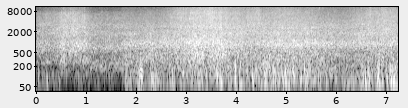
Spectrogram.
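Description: Ocean waves and surf on a beach in North Naples, Florida, at Delnor-Wiggins Pass State Park, a continuous broad wash of breaking water mixed with wind noise on the microphone, steady throughout and with no voices.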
